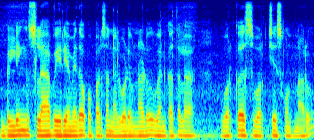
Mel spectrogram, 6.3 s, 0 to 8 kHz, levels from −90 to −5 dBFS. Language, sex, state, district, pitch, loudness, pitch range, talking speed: Telugu, male, Andhra Pradesh, Visakhapatnam, 100 Hz, -27 LUFS, 100-105 Hz, 115 wpm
